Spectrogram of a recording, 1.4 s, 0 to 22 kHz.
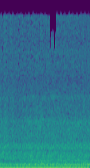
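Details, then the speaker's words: Mazda MX5 with 58,000 miles: starts easily and idles smoothly with a steady low hum and no ticks or knocks; the bottom pulley runs true and the engine sounds healthy. "right let's try and get this one started up so start it up fine again it's only got 58 000 miles this one as well"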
